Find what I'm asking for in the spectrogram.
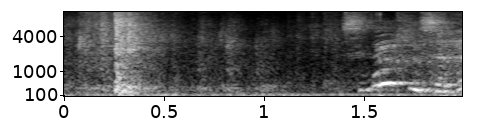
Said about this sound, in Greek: να κλείσει την πόρτα γιατί μπήκε το γατί.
